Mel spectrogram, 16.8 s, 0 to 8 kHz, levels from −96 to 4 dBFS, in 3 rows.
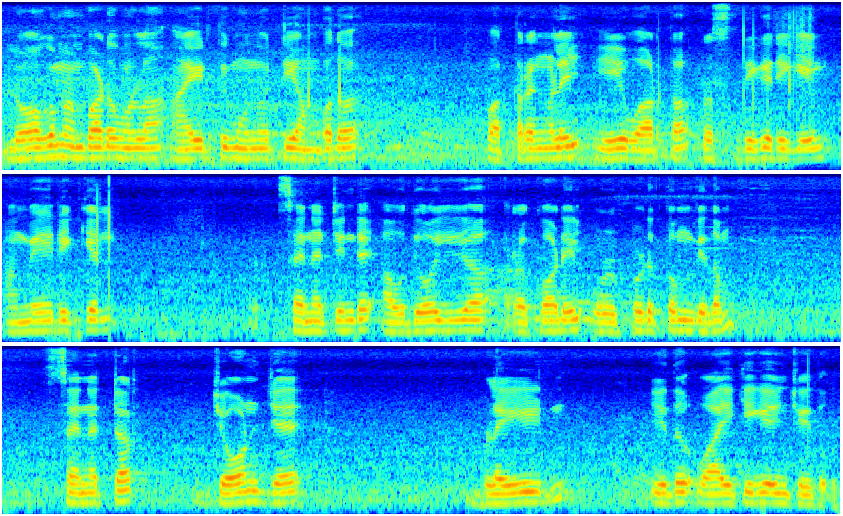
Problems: none marked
